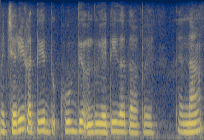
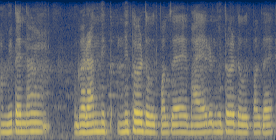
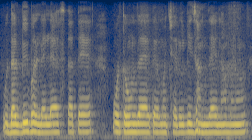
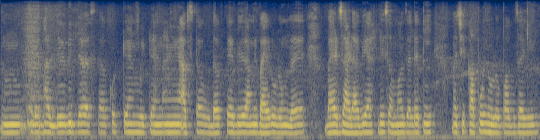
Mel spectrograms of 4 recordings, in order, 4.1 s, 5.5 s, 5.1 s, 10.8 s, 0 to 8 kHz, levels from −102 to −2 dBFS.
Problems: none marked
